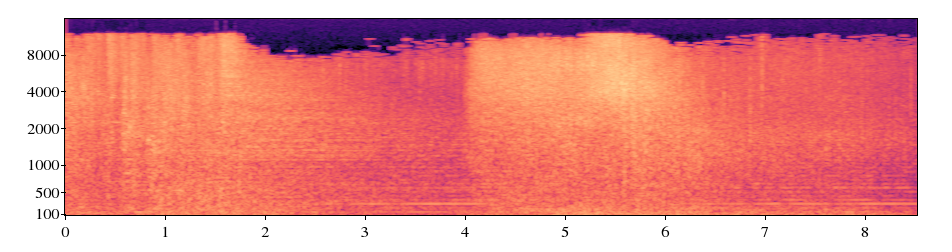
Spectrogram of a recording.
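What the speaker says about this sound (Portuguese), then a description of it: "E explode em seu paiol, detonando 300 toneladas de munição." The Bismarck battleship's magazine detonates with 300 tons of ammunition, heard as a dense, sustained roaring blast that swells, dips and surges again across several seconds, loud and continuous with no talking.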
